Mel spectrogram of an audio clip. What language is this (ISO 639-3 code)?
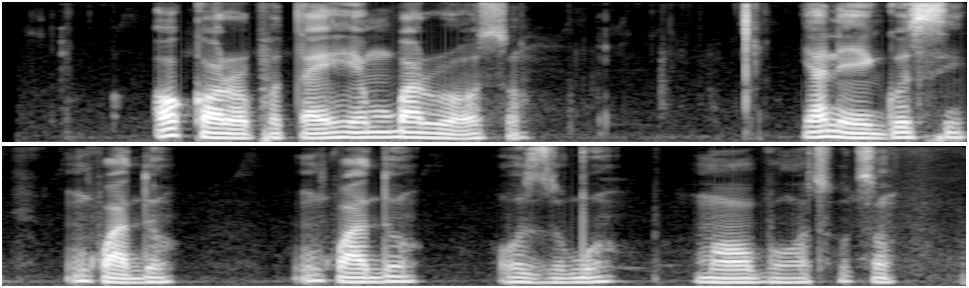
ibo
